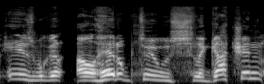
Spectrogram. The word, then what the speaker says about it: Sligachan: So I think what we'll do is I'll head up to Sligachan, or Sligacan I think it's pronounced, which is kind of a little bit of a central hub here on the island.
